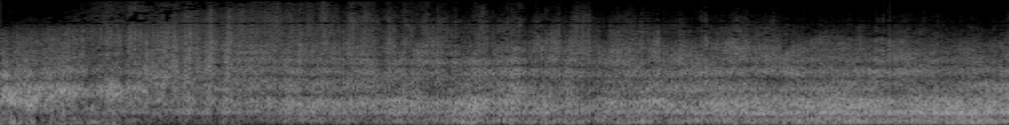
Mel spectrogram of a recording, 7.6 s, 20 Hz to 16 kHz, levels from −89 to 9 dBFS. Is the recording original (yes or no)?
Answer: yes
